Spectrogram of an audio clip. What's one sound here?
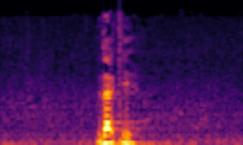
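A man speaks through a microphone.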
